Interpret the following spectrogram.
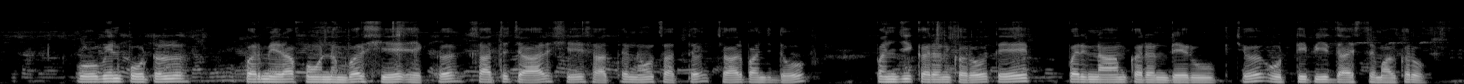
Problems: background sounds at intervals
